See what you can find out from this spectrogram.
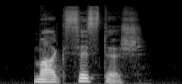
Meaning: Marxist
- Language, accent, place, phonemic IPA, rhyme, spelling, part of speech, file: German, Germany, Berlin, /maʁˈksɪstɪʃ/, -ɪstɪʃ, marxistisch, adjective, De-marxistisch.ogg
